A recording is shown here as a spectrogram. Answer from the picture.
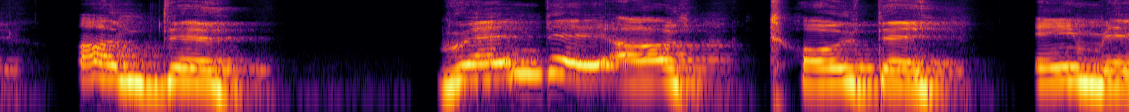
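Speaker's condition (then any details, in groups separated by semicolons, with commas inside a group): Ataxic cerebral palsy; affects talking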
